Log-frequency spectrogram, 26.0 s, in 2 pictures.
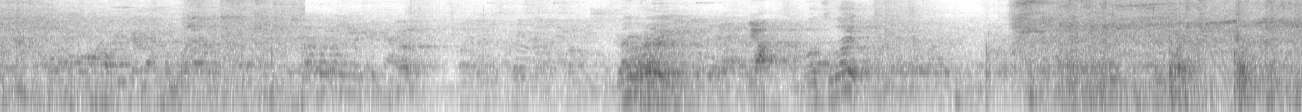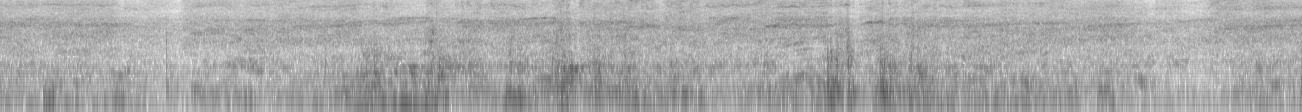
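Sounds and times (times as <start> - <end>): toy truck motor whine: 1.5 - 3.0, 10.1 - 26.0.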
